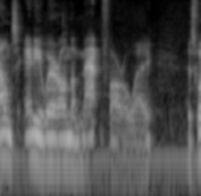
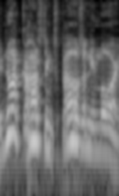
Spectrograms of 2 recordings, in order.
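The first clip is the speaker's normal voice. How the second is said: very loud, high-pitched in-character shout; 7 semitones higher, 8 dB louder than usual. Voicing a monster that shouts at its ally: shouting in character. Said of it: "he's shouting".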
